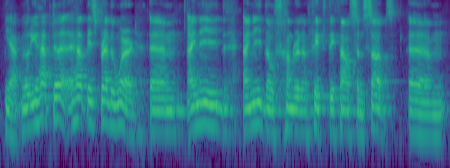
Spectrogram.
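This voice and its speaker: A young man in his late twenties chats loosely through a live Q&A, stumbling over restarts and filling pauses with "um" and "like". His voice sits a little low for a man and rings around a roomy, echoey space. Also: a bit bright. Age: 20s. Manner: rambling, hesitant, many fillers and restarts. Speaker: live stream host. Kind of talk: casual live Q&A chat. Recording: echoey room.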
